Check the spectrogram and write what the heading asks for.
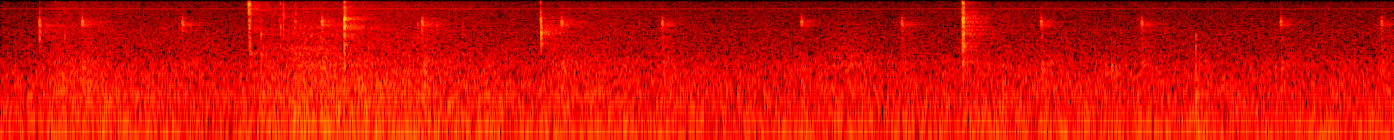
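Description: Pendulum wall clock ticking steadily, roughly two ticks a second, with a few louder sharp clicks among the ticks, the loudest about five seconds in.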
